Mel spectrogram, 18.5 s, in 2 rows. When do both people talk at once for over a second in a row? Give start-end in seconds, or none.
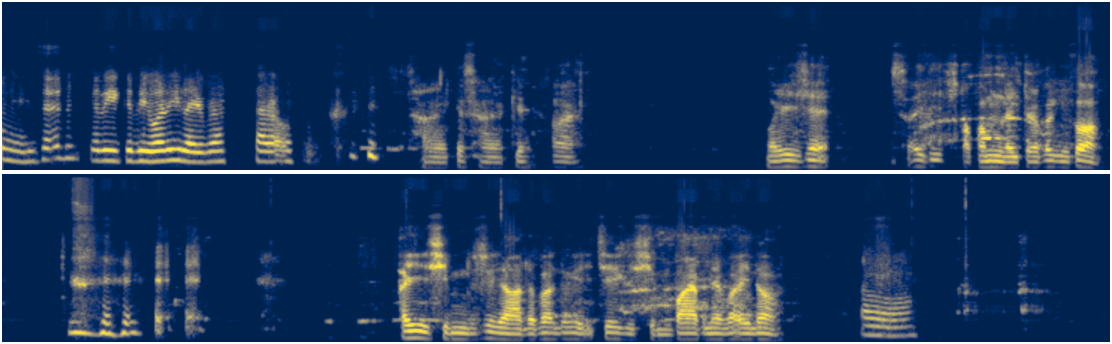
none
